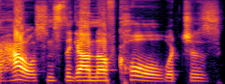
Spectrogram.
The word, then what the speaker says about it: Col: The next day, the moonlit black cats decide to go buy a house since they got enough coal, which is coal's the currency. It's spelled COL, and basically they could buy a house for everyone in the team.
